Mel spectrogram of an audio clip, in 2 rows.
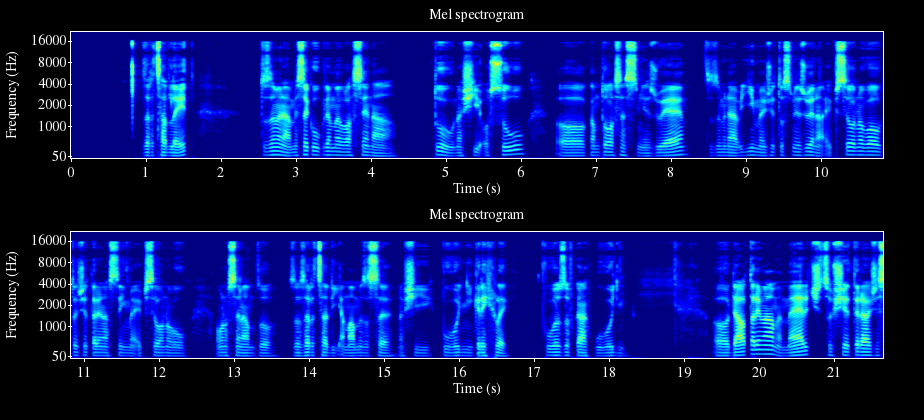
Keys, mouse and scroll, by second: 1.7 middle click, 2.0 middle click, 6.6 middle click, 7.7 middle click, 9.8 middle click, 11.5 click, 14.0 middle click, 16.4 middle click, 20.4 click, 21.2 click.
